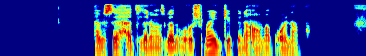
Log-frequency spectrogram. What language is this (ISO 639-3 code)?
uig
